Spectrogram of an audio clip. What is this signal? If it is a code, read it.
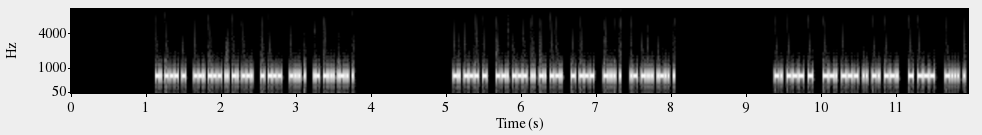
Morse code, heard as a keyed tone, about 66 wpm, 700 Hz. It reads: NOT GOING TO BE ABLE NOT GOING TO BE ABLE NOT GOING TO BE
